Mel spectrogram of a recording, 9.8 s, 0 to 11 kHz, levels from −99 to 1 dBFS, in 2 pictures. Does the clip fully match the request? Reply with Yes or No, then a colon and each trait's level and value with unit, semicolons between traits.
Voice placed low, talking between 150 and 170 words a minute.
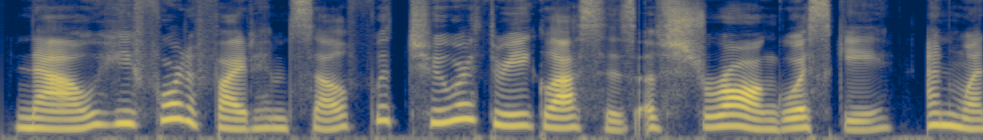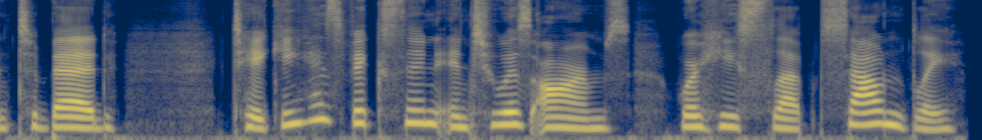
No: high, 225 Hz; average, 160 wpm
